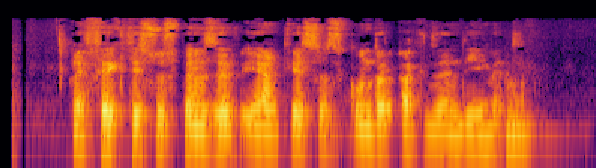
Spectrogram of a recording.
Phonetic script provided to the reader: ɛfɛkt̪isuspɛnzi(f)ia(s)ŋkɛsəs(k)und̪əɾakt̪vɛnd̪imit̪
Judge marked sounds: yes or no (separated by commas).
no, no, yes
